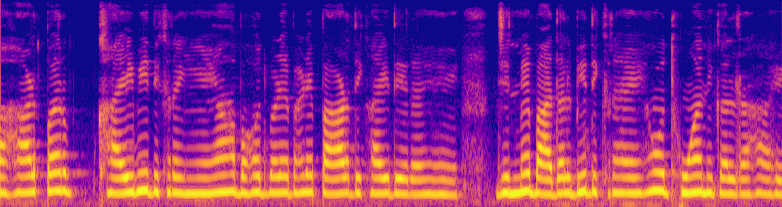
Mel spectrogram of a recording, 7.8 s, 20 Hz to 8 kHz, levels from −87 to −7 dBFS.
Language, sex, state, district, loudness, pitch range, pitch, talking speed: Hindi, female, Haryana, Jhajjar, -13 LUFS, 220-235 Hz, 230 Hz, 200 wpm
